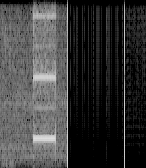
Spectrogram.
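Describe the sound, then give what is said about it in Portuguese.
Answering machine beep: one steady electronic tone lasting about half a second over faint background noise, followed by two sharp, brief clicks. “Deixe seu recado após o sinal.”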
